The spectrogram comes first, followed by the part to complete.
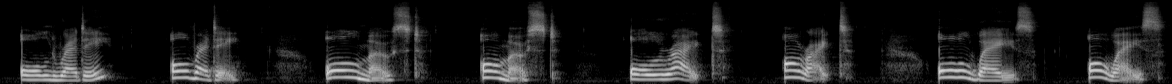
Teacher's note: L-elision happens when the L sound, especially the dark L that appears after the vowel OR, is dropped completely in quick or casual speech. This means that instead of saying all clearly, the L simply disappears when you say the word quickly.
